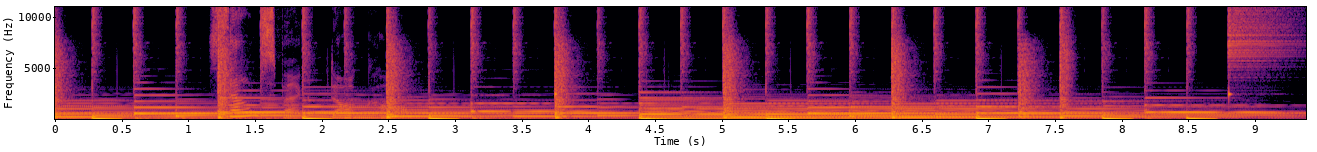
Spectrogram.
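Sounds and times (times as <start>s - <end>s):
drums: 0.0s - 9.3s
sweet piano loop: 0.0s - 9.3s.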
